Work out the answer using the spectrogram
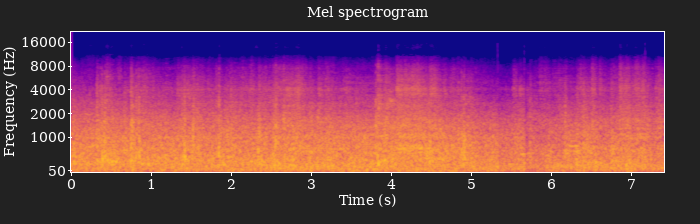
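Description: Freight cars rolling past at track level: a steady rumble of steel wheels on rail with repeated clicks as the tank cars and empty bulkhead flatcars go by.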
